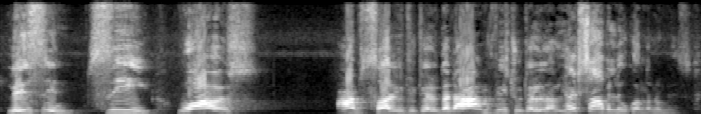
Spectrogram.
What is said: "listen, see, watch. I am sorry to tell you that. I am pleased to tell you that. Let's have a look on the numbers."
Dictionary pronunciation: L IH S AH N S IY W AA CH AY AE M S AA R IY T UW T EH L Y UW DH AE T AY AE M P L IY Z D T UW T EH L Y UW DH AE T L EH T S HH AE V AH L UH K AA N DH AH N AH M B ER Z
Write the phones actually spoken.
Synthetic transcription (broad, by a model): L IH S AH N S IY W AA S AY M S AA R IY T UW T EH L Y UW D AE T AY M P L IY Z T UW T EH L Y UW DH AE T L EH T S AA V AH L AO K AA N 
